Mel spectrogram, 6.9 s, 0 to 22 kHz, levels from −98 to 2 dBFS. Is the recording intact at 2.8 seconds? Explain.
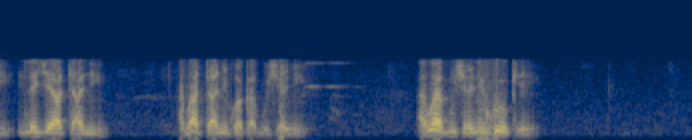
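No. From 2.77 to 2.84 s the audio is hit by bit errors on a Bluetooth voice link, with roughly 3 percent of bits flipped. The link codes sound one bit per sample at 64 kHz, each bit nudging the level up or down by a small adaptive step, so a wrong bit only misplaces the waveform slightly and the error fades within a few samples. The result is a brief rushing, crackly noise laid over the sound, not a loud click. That sets it apart from packet loss, which would leave a gap or repeated fragment, and from digital clipping, which would flatten peaks into harsh distortion.

Underneath, the whole passage, this moment included, carries the Bluetooth CVSD headset codec. Its effect is plainly audible. The band is confined to roughly 200 Hz to 3.6 kHz, so the sound is thin and telephone-like with no top end. A granular hiss sits beneath it, s sounds come through scratchy, and loud high-frequency content distorts where the one-bit step size cannot keep up with it. 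This constant narrowband coloration is what distinguishes the codec from the bit errors, which are confined to that 70-millisecond burst.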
